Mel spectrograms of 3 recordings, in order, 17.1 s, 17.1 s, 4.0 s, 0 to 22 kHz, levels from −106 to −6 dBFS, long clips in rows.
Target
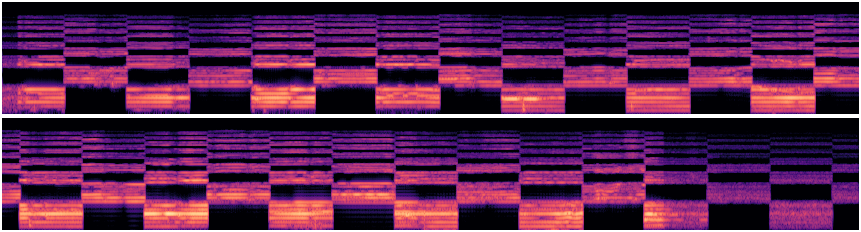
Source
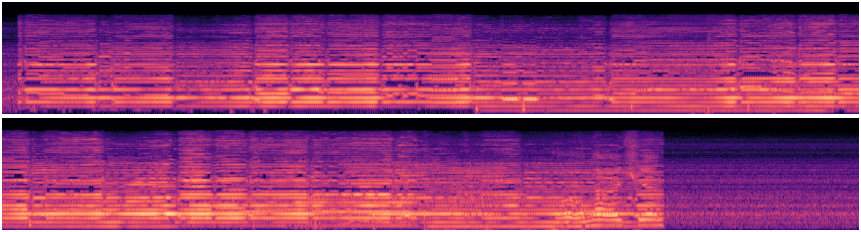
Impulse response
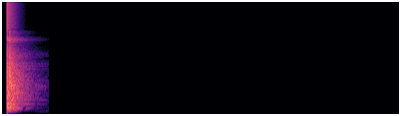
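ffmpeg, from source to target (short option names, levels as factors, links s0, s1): -filter_complex "[0:a]aecho=1:1:606:0.0668,asplit=2[s0][s1];[1:a]atrim=start_sample=2205[s2];[s1][s2]afir=irnorm=-1:irlink=0,volume=0.0447[s3];[s0][s3]amix=inputs=2:normalize=0,afftfilt=real='re*gt(sin(2*PI*0.8*pts/sr)*(1-2*mod(floor(b*sr/1024/1000),2)),0)':imag='im*gt(sin(2*PI*0.8*pts/sr)*(1-2*mod(floor(b*sr/1024/1000),2)),0)':win_size=1024:overlap=0.75"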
